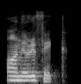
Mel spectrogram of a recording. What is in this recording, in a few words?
"honorific", Indian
